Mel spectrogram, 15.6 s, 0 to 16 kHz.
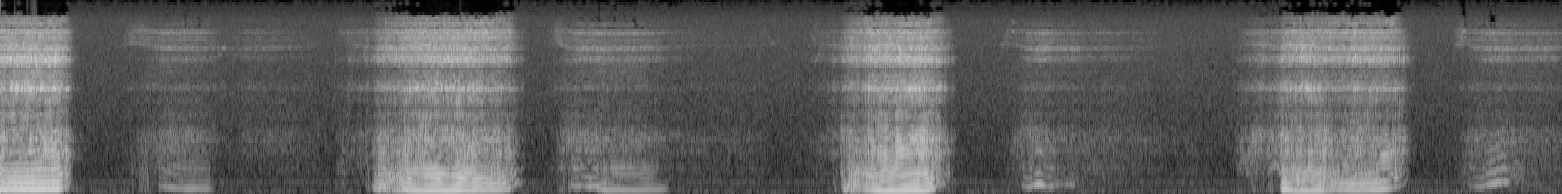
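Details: Snoring during sleep: loud, rattling snores on each in-breath with softer out-breaths, about 14 breaths a minute, with a faint steady tone behind.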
